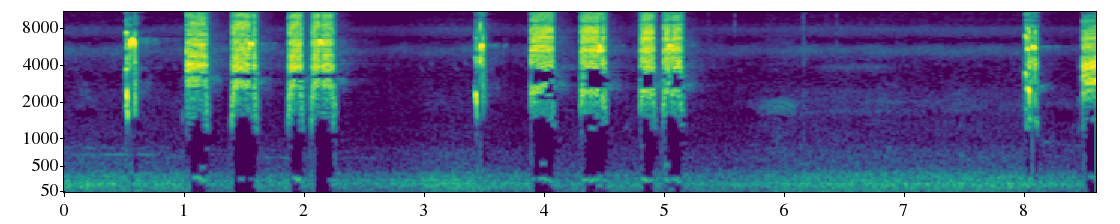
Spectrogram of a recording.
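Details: Black francolin call during a three-bird calling competition at Nawabshah, Pakistan: two full grating phrases of clicks and scratchy bursts, a pause of nearly three seconds, then a new phrase beginning; faint low rumble throughout.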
